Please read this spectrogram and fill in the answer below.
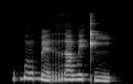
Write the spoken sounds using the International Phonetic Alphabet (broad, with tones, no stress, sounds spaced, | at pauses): ɓ o˦ ɓ ɛ˨ r a˦ w e˦ kʼ ĩ˨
